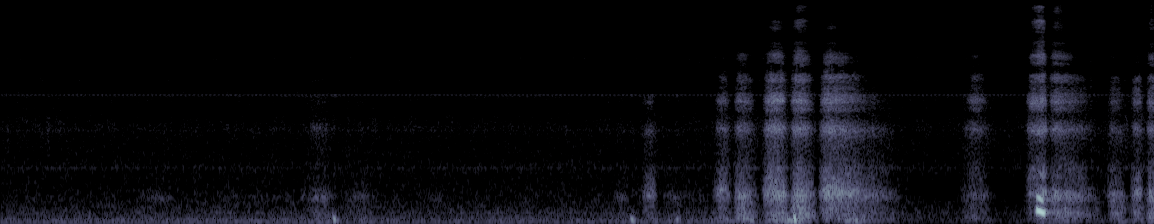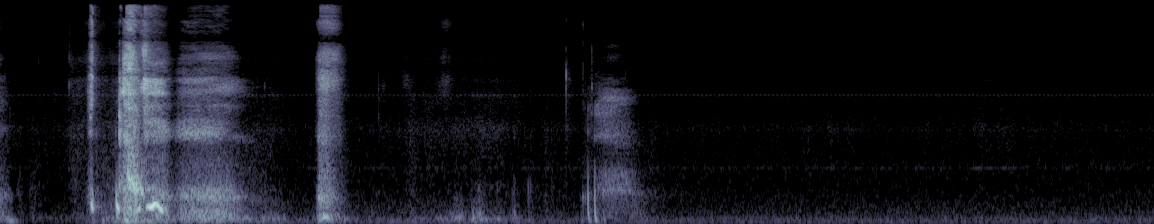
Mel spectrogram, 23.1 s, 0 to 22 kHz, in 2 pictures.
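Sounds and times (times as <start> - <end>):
person sneezing: 12.4 - 13.8.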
